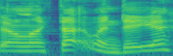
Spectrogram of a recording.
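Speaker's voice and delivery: high, cackling, gloating taunt. The game master voices a creature taunting the player after hitting them with acid, cackling. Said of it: "cackles and says".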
